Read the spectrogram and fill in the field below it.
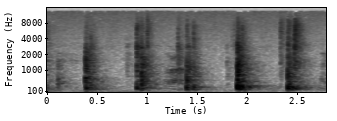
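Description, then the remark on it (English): Angry high heels hurry across a wooden floor, five sharp, hollow clacks in a brisk, even rhythm, fairly loud with nothing else in the background. “Angry high heels in a hurry across a wooden floor?”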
